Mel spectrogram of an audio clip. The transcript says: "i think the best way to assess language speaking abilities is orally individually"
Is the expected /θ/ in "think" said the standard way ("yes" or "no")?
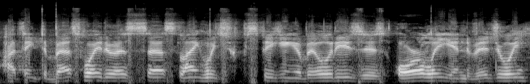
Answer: yes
